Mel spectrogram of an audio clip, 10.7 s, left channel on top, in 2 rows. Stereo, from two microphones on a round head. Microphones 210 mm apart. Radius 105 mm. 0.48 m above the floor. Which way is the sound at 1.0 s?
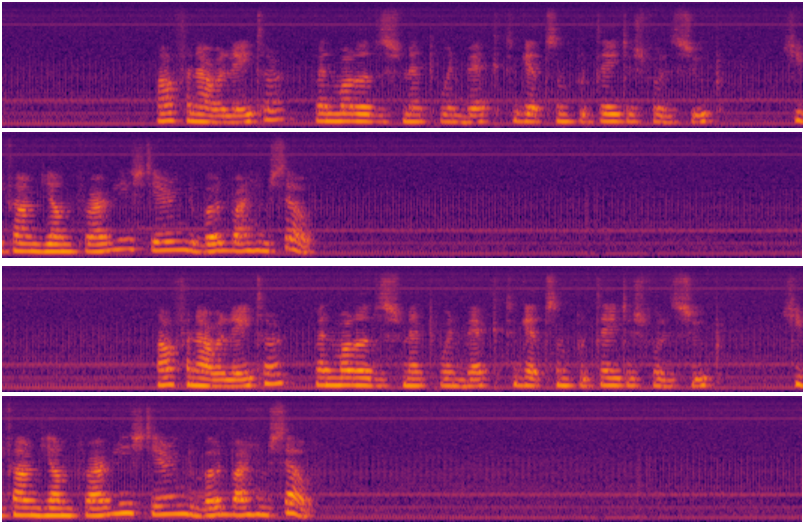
20° right (ahead or behind).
